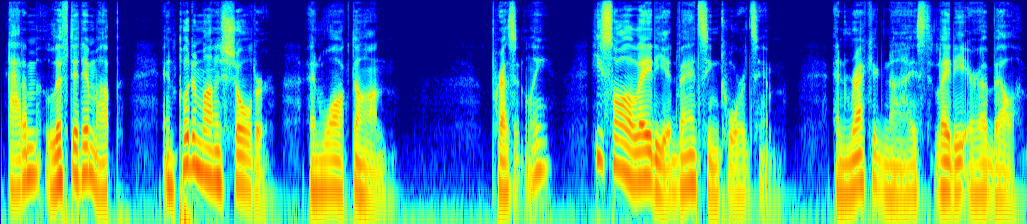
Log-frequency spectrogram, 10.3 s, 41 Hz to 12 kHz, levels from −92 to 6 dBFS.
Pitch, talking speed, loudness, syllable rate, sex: 105 Hz, 145 wpm, -22 LUFS, 5.7 syllables/s, male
